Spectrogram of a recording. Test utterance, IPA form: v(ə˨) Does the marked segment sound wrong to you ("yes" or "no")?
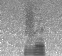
no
